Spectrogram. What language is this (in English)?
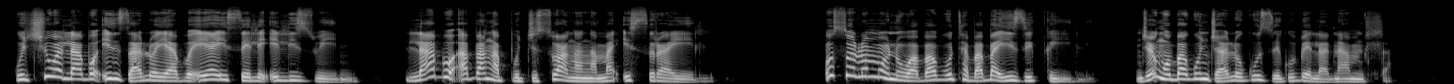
North Ndebele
